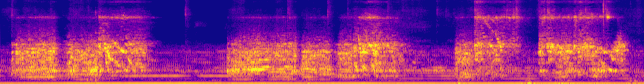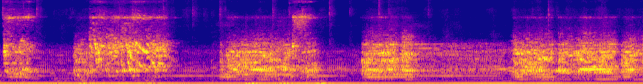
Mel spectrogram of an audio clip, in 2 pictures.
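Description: Lightsaber sound board's steady electronic hum with a smooth-swing swoosh swelling and fading on each swing, about every two seconds.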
